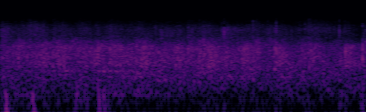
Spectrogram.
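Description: A crowd applauds steadily as the next two participants are invited up, a dense, even wash of many hands clapping at once that holds at a constant level throughout, with no voices breaking through.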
